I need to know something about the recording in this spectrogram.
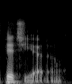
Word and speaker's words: Picciotto: Is it Picciotto? It's Picciotto. Yeah. Okay. I've always said it that way, but I was like, is that right?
